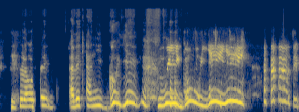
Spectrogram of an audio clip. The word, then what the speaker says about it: Gohier: C'est drôle que tu dises Goyard parce que, en fait, mon nom se prononce Goyer, mais c'est vrai que ça Ouais, fait Go-Yard, comme si on allait, c'est tu sais, ça.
